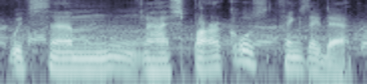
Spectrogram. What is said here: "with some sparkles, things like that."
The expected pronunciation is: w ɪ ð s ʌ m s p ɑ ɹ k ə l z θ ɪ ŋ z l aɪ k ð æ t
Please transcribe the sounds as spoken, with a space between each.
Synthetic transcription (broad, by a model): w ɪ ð s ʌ m s p ɑ ɹ k l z θ ɪ ŋ z l aɪ k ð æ t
